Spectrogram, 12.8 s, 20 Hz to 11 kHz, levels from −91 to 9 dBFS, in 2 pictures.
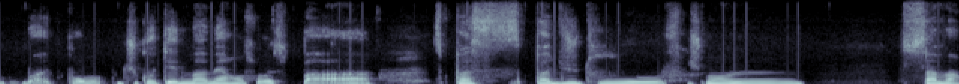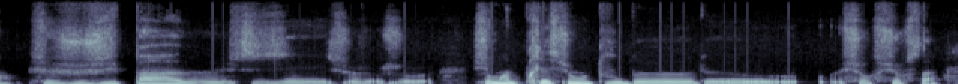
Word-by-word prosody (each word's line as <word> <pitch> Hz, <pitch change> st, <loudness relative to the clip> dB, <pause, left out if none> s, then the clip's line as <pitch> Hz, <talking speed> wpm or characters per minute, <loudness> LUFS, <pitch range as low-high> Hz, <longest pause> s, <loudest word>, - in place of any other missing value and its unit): bah, -, -, -3 dB
pour 150 Hz, -, +1 dB
mon 155 Hz, -, -4 dB
du 190 Hz, -, -4 dB
côté 175 Hz, +1 st, +3 dB
de 170 Hz, -, +5 dB
ma 165 Hz, 0 st, +4 dB
mère, 215 Hz, +1 st, +3 dB
en -, -, 0 dB
soi, 210 Hz, +5 st, +1 dB
c'est 225 Hz, -, -12 dB
pas -, -, +1 dB, 0.4 s
c'est -, -, -11 dB
pas 210 Hz, 0 st, +5 dB
c 220 Hz, +2 st, -3 dB
pas 210 Hz, -1 st, +4 dB
du 190 Hz, -1 st, +4 dB
tout 195 Hz, +1 st, 0 dB
oh, 185 Hz, -3 st, +4 dB
franchement, 210 Hz, +2 st, +1 dB
heu, 175 Hz, 0 st, +1 dB, 0.7 s
ça 205 Hz, -2 st, +3 dB
va, 180 Hz, -2 st, +2 dB
je 175 Hz, -, -7 dB
je 180 Hz, +1 st, -4 dB
j'ai 195 Hz, +3 st, -1 dB
pas, 215 Hz, +1 st, 0 dB
heu, 185 Hz, +1 st, -6 dB
j'ai 200 Hz, -, -7 dB, 0.5 s
je -, -, -10 dB, 0.2 s
je -, -, -10 dB, 0.5 s
j'ai 170 Hz, -, 0 dB
moins 205 Hz, +3 st, +7 dB
de 200 Hz, -, -1 dB
pression 225 Hz, 0 st, +4 dB
autour 200 Hz, 0 st, -1 dB
de 175 Hz, -1 st, 0 dB
de 85 Hz, 0 st, -1 dB, 0.4 s
sur 165 Hz, +1 st, -5 dB
sur 185 Hz, -, -5 dB
ça. -, -, -4 dB
185 Hz, 190 wpm, -21 LUFS, 175-205 Hz, 0.7 s, moins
